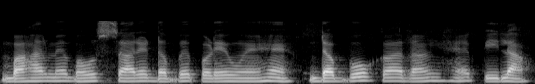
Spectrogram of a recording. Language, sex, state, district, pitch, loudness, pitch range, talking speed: Hindi, male, Jharkhand, Ranchi, 150 Hz, -18 LUFS, 145-160 Hz, 145 wpm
